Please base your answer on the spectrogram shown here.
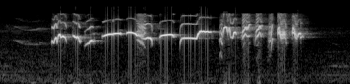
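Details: Competitive song from a decoy Oriental magpie-robin: a varied run of rich whistles, some long and level, some swooping, ending in a fast jumble of scratchy, chattering notes.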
